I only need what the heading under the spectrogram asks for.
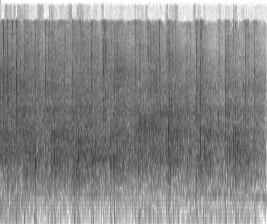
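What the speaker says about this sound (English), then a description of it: "Let's give our friends a round of applause as they have a seat." An audience at a school STEAM night gives a round of applause, a dense, moderately loud clapping that holds steady and drops off abruptly at the end, with some voices underneath.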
